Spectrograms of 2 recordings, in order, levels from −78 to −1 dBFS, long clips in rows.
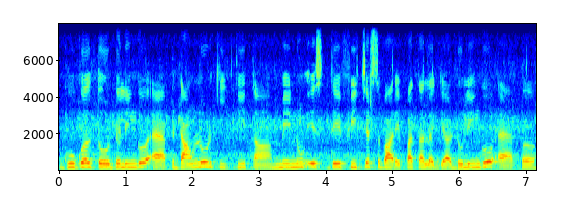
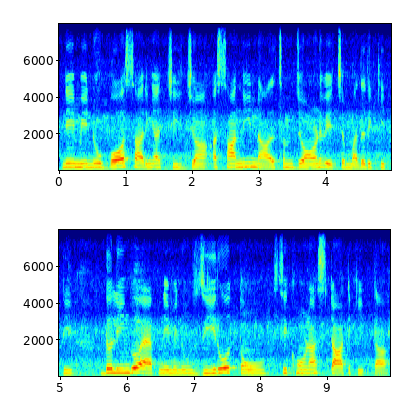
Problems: none marked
